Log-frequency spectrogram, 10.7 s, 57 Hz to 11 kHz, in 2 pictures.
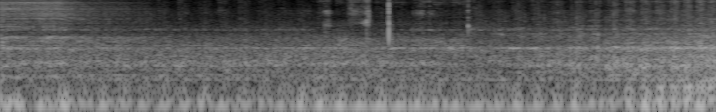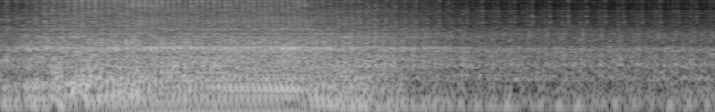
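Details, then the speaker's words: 2015 Royal Enfield Classic 350 with 9,000 km, after replacing the faulty hydraulic (tappet) that caused engine ticking: a steady, even idle thump with no top-end ticking, briefly swelling then settling; the noise is now silent. "जहां तक मैं सुन पा रहा हूं इसकी आवाज जो है बिल्कुल साइलेंट हो चुकी है क्योंकि इसमें हाड खराब था और इसलिए हमने वो चेंज कर दिया"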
